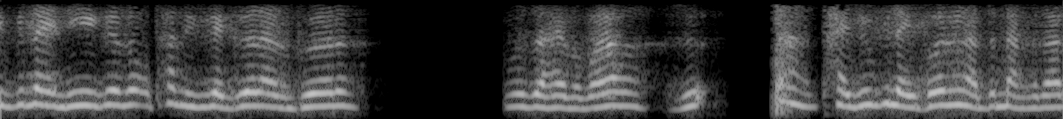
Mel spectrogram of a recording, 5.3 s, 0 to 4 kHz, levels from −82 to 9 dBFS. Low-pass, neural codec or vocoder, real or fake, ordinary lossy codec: 3.6 kHz; codec, 16 kHz in and 24 kHz out, 1 kbps, XY-Tokenizer; fake; AAC, 16 kbps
